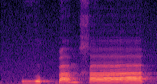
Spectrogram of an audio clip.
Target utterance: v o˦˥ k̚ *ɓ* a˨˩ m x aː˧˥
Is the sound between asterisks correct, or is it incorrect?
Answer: correct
